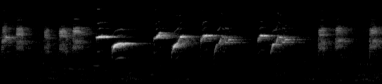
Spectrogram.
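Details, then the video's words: Sooty-headed bulbul: soft doubled chips opening and closing a phrase of loud swooping whistles that dip and rise, about three per second, with nothing else audible. "SUARA BURUNG KUTILANG"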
